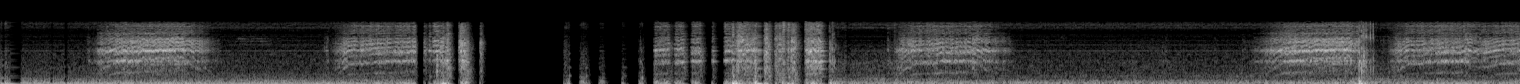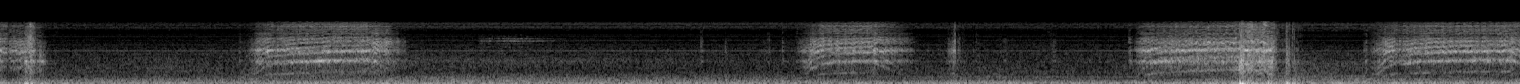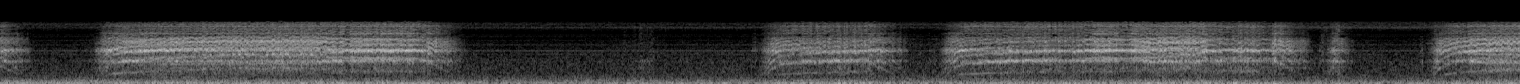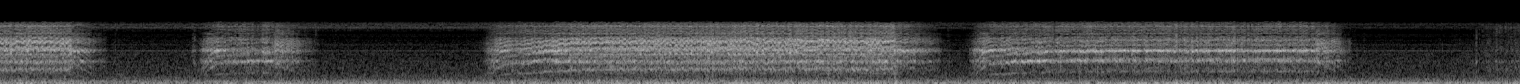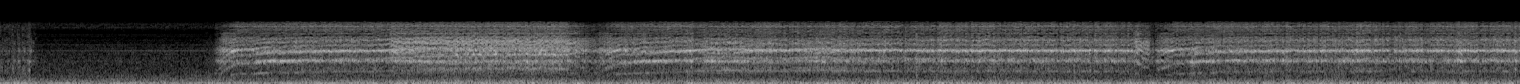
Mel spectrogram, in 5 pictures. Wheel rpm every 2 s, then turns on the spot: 60, 50, 100, 100, 60, 10, 90, 70, 70, 20, 0, 40, 60, 60, 90, 150, 100, 0, 80, 140, 110, 90, 50, 30, 110, 160, 100, 160, 70, 0, 70, 160, 140, 160, 150, 140, 160, 160.
18-20 52-54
